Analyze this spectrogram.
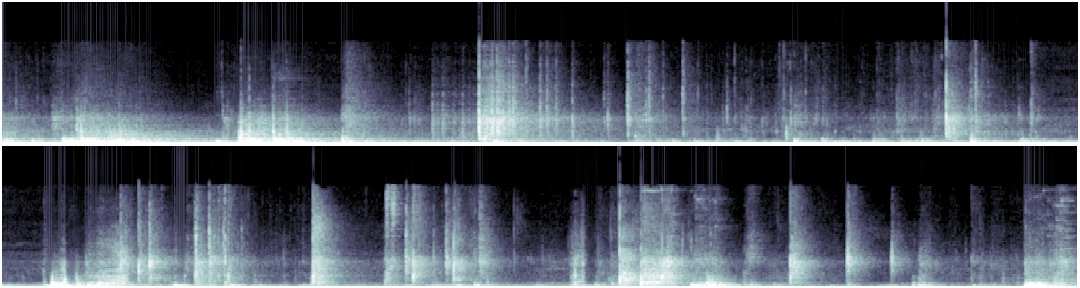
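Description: A string of irregular thumps and knocks with scuffing noise between them, in a small echoing room.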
